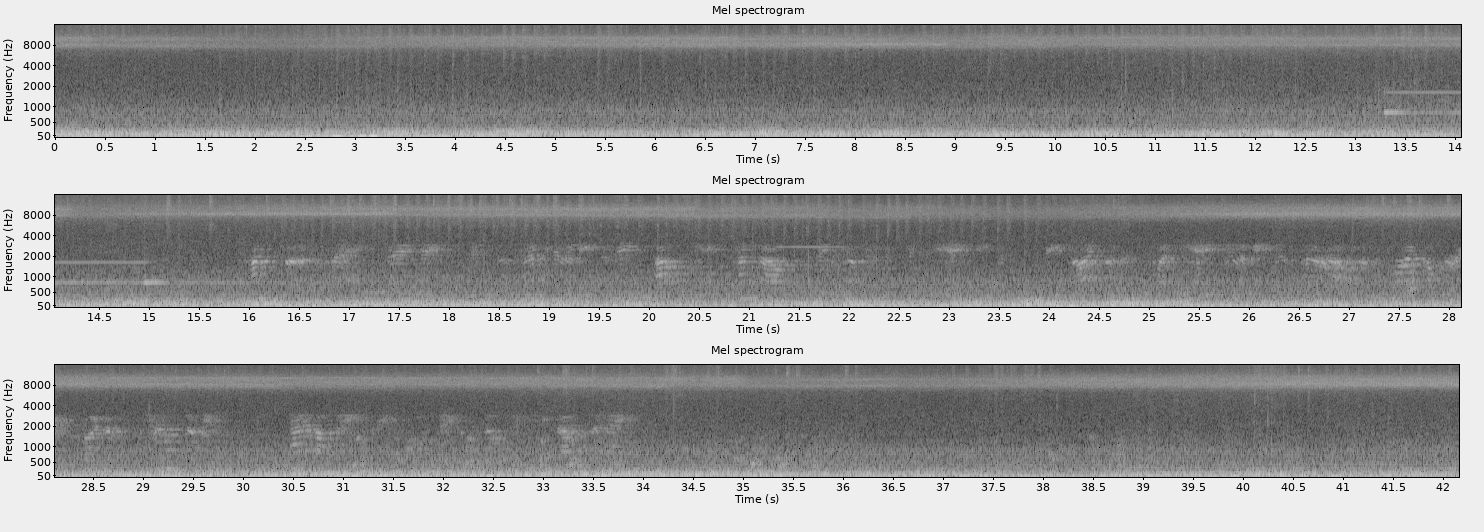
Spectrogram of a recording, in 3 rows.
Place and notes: Ojaveere, Neeruti, Valga maakond, Eesti - Ambience @ Maajaam after the Wild Bits festival
Recorded inside a tent near Maajaam. Insects, birds, distant car sounds and airplanes. The voice is from Timo Toots's installation "Flight Announcer". Tascam DR-100mkIII with built in unidirectional microphones.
